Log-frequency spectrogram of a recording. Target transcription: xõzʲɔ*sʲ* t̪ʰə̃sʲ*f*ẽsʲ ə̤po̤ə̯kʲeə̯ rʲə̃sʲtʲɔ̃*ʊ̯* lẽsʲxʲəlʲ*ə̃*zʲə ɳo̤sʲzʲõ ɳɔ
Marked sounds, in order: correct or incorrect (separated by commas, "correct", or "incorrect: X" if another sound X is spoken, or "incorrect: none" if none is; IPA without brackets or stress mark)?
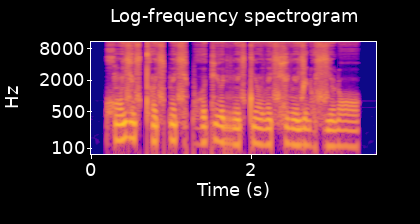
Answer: correct, incorrect: p, incorrect: ə̯, correct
